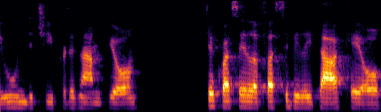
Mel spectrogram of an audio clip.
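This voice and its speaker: With an American accent, a woman speaks at a moderate pace in a very deep, low pitch. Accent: American English accent in Italian. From United States. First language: English (speaking Italian). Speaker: English teacher and social media entrepreneur. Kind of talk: interview. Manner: halting, many fillers.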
